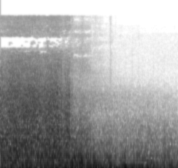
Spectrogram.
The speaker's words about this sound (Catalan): Aleshores esclata un gran tro.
